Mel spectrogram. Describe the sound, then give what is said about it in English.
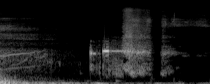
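A voice imitates a snorting sound: a short, harsh nasal burst about a second in, followed by a brief breathy tail. “That noise happening in his head as he snorts a turd.”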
